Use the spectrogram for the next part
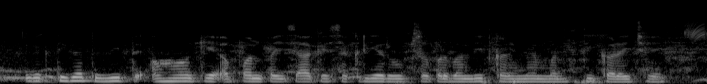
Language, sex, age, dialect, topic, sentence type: Maithili, male, 18-24, Eastern / Thethi, banking, statement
